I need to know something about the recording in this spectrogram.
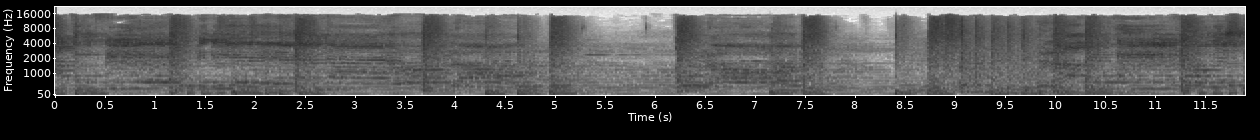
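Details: Loud rock music with drums and singing runs throughout, and no animal noise is audible.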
